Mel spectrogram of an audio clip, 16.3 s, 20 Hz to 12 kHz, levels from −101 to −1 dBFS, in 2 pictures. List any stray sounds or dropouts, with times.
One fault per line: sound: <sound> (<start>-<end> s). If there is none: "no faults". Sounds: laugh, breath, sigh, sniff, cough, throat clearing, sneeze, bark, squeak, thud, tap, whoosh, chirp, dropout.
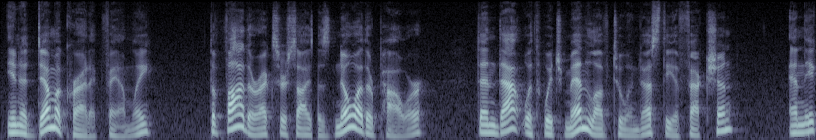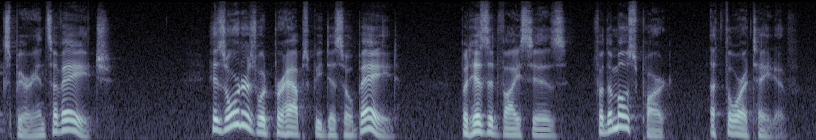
sound: dropout (3.1-3.2 s)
